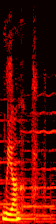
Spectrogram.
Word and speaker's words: Lion: This is my child, Lion. Pleased to meet you. I'm sure Leon Leon or Lion Leon. Leon. Like a French Leon. Leon. Basically, Leon.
